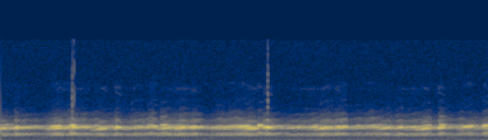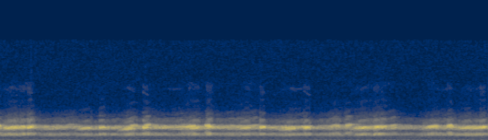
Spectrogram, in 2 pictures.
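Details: Spring wetland frogs in a live recording with no looping: many voices merge into a continuous high trilling chorus over a lower buzzing band, swelling and fading in waves, with two sharp clicks early on.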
